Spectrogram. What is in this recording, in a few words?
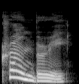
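"cranberry", British English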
